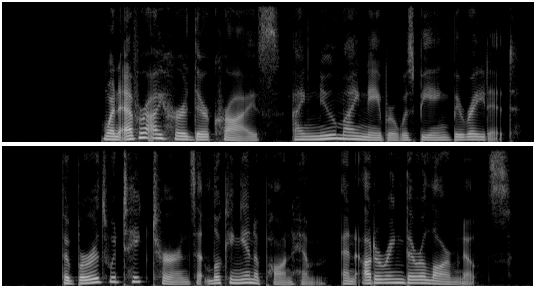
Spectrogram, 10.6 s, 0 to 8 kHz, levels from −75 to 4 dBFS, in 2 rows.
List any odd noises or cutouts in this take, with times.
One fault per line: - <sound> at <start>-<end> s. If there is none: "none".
none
